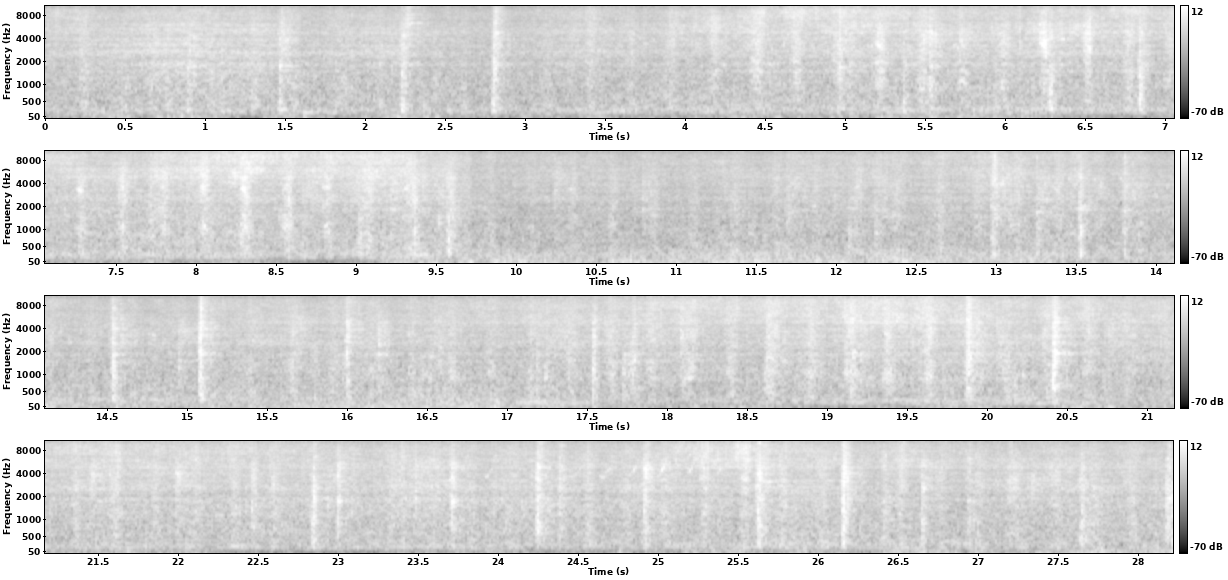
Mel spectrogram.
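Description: Steam-hauled passenger train running, its carriage wheels clicking over the rail joints over a steady rumble, heard from alongside the carriages. The rumble grows deeper about ten seconds in.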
